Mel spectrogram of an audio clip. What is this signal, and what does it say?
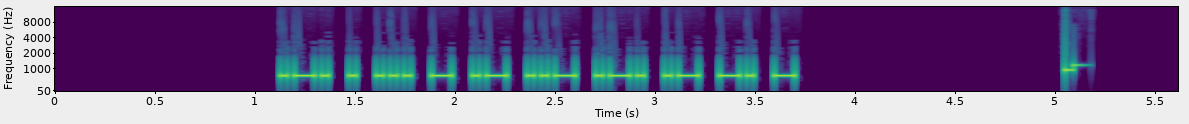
Morse code, heard as a keyed tone, about 34 wpm, 700 Hz. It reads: RESTAURANT
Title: Top 1751-2000 Words 35wpm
